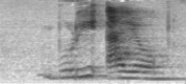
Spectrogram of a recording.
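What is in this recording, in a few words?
grandmother, Santali, female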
